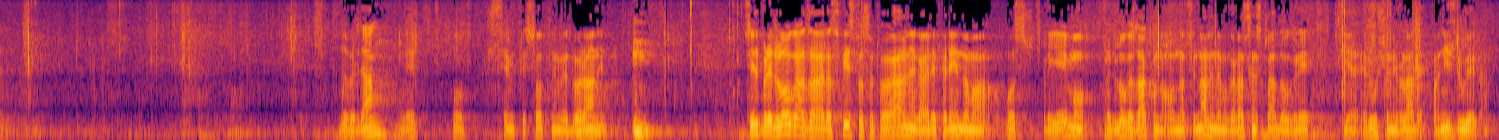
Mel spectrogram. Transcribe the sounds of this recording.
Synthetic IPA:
d̪ɔbəɾd̪anle | pɔ | sempɾisoːt̪nimʋəd̪ʋɔɾaːni | t̪siːlʲpɾɛd̪loːɡazaɾaspiːst̪ɔsʋɛt̪ɔʋaːlnɛɡaɾɛfɛɾend̪uma̰ɔspɾɛjeːmupɾɛd̪loːɡazaːkɔna̰ʔɔ̰nat̪sjɔnalnɛmnd̪ɛmɔkɾaːt̪skɛmskla̰ːd̪uɡɾe | jɛ̰ɾuʃɛnɛʋla̰ːd̪ɛ̰pa̰nid͡ʒd̪ɾuːɡjɛ̰ɡa̰

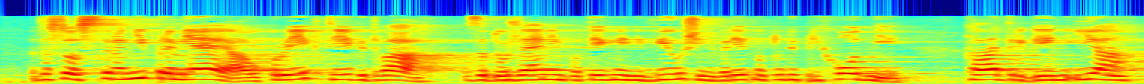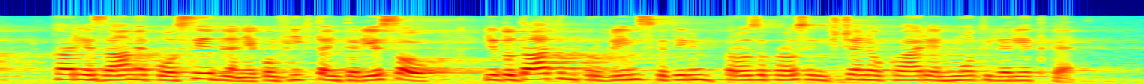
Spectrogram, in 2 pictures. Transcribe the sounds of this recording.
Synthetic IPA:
d̪asɔst̪ɾanipɾɛmjɛːjaupɾɔjekt̪eɡd̪ʋazad̪ɔwʒɛːniːnpɔt̪eːɡnʲjɛnibiwʃinʋɛɾjeːt̪nɔt̪uːd̪ipɾixoːd̪ni | kaːd̪ɾiɡenia | kaɾjɛzaːmɛpɔːseːblʲjanjɛkɔnflikt̪aint̪ɛɾeːsɔwjɛd̪ɔd̪aːt̪ənpɾɔblemskat̪eːɾimpɾawzapɾawsɛnixt͡ʃɛnɛukʋaːɾjainmoːt̪ilɛɾeːt̪kɛ̰

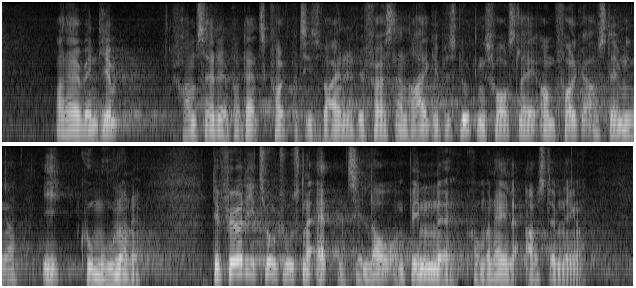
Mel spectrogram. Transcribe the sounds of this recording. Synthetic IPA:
ɒɾ̥ɑæɐʋen̰d̥jem̰fʁamsæɾəjæpʰɒ̽d̥æn̰sɡ̥fɒ̽lɡ̥ə̥pʰɑ̈t͡sʰḭːsʋɑ̈ɪnəd̥e̝fɶɐsd̥əenʁɑ̈ɪɡ̥əb̥e̝slud̥ne̝ŋsfɒːslɛ̰ːɪʔɒ̽mfɒ̽lɡ̥əɑ̈ʊsd̥em̰ne̝ŋɐ | i | kʰo̝muːnɐnə | d̥e̝føɐɾəit͡sʰo̝̰ːt͡sʰṵːsn̩ɒ̽ʔæd̥n̩t͡sʰe̝lːɒʊɒ̽mb̥e̝nənəkʰo̝munɛ̰ːləʔɑ̈ʊsd̥em̰ne̝ŋɐ̰

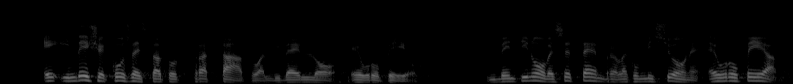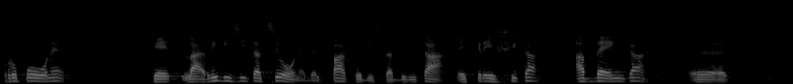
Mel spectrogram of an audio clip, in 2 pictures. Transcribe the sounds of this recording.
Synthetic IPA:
eʔiɱveːt͡ʃekɔːzaɛst̪aːt̪ot̪ɾat̪ːa̰ːt̪oalːivɛlːoewɾopɛ̰ːo̰ | ilvent̪inɔːveset̪ːɛmbɾelakomːisːjoːneewɾopɛːa̰pɾopoːne | k̟elarivizit̪at̪sːjoːned̪elpat̪ːod̪ist̪abilit̪a̰ekːɾeʃːit̪a | avːɛŋɡa

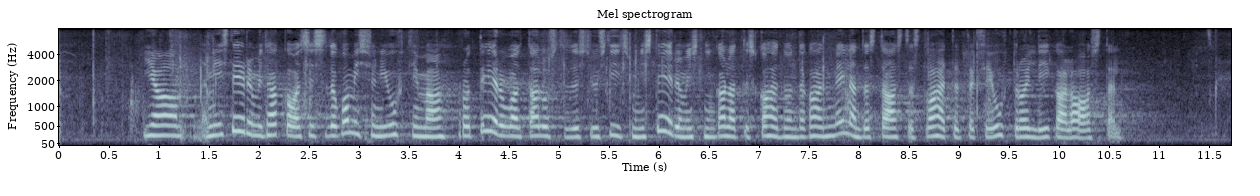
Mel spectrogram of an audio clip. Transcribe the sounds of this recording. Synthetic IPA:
jɑminist̪e̞ːɾjumid̪̥hɑkːɑvɑd̪̥siːsːe̞d̪̥ɑko̞misjo̞nijuht̪imɑro̞t̪ːˑe̞ːɾuvɑlt̪ːˑɑlust̪ɑd̪̥e̞sjust̪iːt̪sminist̪e̞ːɾjumist̪niŋɡɑlɑt̪ːˑe̞skɑɦe̞d̪uhɑnd̪̥e̞kɑɦe̥ynd̪enelʲjɑnd̪ɑst̪ɑːst̪ɑst̪vɑɦe̞t̪ːˑɑt̪ːˑɑkse̞juht̪ro̞lʲːiiɡ̥ɑlɑːst̪ɑ̰l

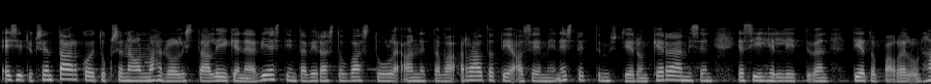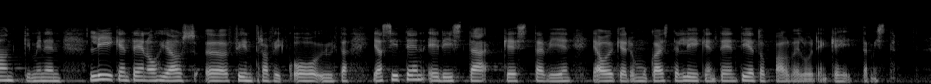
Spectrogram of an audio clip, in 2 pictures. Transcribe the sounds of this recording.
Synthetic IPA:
ʔe̞sit̪yksent̪ɑrko̞it̪uksenɑonmɑhdo̞lːist̪ɑːliːkenːæjæ̰ʋiest̪int̪æʋirɑst̪oʋʋɑst̪uːlːḛʔɑ̰nːet̪ːɑʋɑ̰ʔrɑwt̪ɑt̪iḛʔɑ̰semeːnʔe̞st̪et̪ːymyst̪iedoŋkeræːmisenjɑsiːɦelliːt̪ːyʋænt̪iet̪opɑ̰lʋḛlṵnɦɑŋkːiminenliːkent̪eːno̞hjɑusːfint̪rɑfikoːyːlt̪æjɑsit̪enedist̪æːkest̪æʋienjɑ̰o̞jkewdemːukɑist̪elliːkent̪eːnt̪iet̪opɑ̰lʋḛlṵidḛŋkehḭt̪ːæmist̪æ̥

